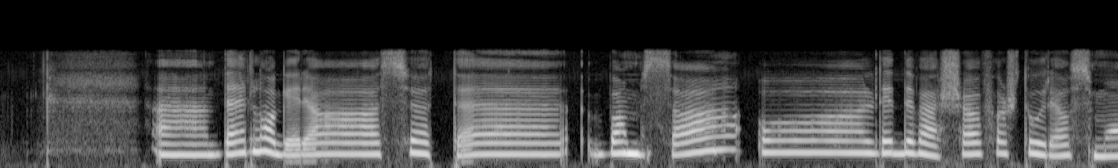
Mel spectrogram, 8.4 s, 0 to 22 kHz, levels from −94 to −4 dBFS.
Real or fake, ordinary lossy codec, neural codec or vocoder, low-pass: real; none; none; 7.2 kHz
